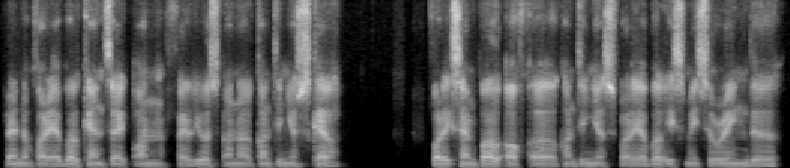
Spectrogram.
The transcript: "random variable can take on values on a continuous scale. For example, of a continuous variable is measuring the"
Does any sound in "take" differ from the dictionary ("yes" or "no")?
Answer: yes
